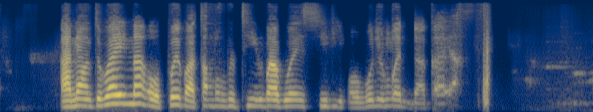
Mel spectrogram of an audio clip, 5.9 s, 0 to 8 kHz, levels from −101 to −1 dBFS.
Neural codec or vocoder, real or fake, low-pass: codec, 16 kHz, 0.5 kbps, X-Codec, HuBERT features, trained on general audio; fake; 7.2 kHz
